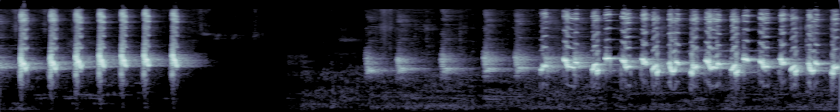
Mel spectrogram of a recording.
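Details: Female sooty-headed bulbul in breeding condition summoning the male: six quick sharp chirps, two seconds of silence, then softer notes building into a fast, jerky stream of chirping.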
